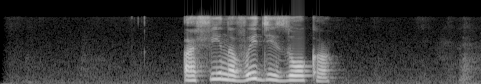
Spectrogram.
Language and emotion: Russian, neutral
